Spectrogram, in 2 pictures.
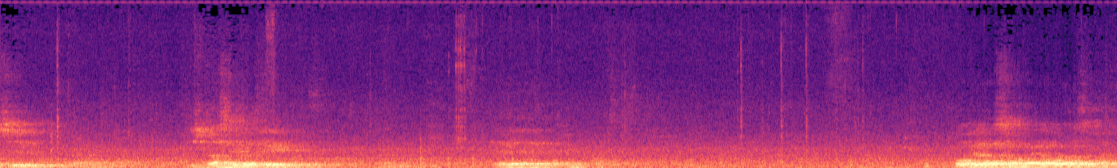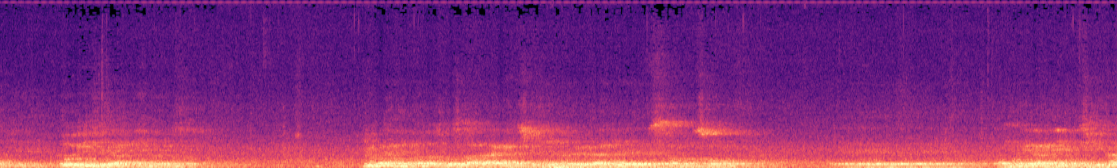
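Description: A man speaks into a microphone, heard through loudspeakers in an echoing hall, pausing between phrases.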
